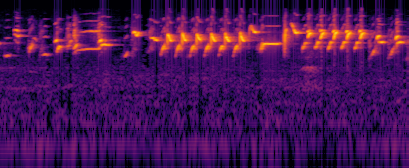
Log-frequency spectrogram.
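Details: European goldfinch, labelled Italy, singing continuous bright twittering made of quick repeated liquid notes, with a brief break midway before the chattering resumes.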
